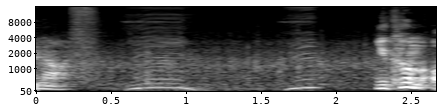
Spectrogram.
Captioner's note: phone buzzing stops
